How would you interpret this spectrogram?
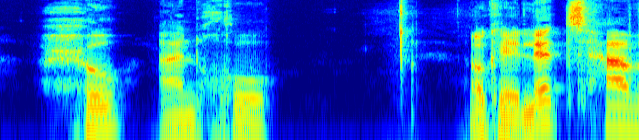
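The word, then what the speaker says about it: حُ: How would you pronounce this? You'd say ju. Ju. Hu.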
